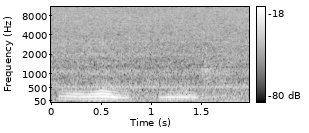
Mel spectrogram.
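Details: Sleeping Shetland Sheepdog snoring contentedly indoors: two low, droning, groaning breaths, the first about 0.7 seconds and the second about half a second, with quiet room background.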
